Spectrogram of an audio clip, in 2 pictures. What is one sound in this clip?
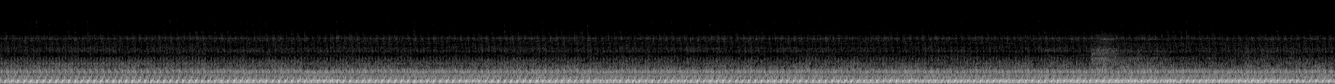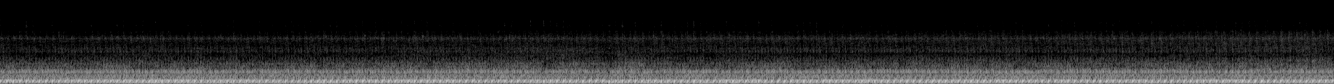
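Water laps and splashes gently against a ship's hull.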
